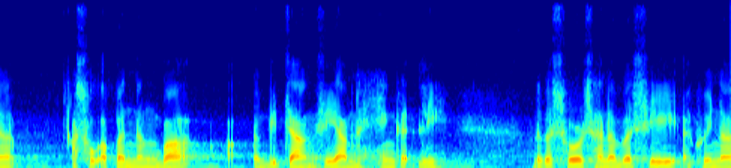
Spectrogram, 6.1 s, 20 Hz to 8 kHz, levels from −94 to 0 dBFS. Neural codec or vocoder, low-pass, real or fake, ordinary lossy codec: none; none; real; none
